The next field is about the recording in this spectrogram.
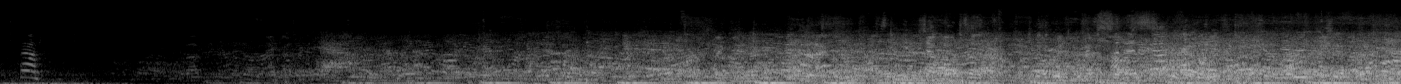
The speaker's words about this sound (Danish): Imens publikum forsyner sig i baren og forventningsfuldt snakker sammen i salen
